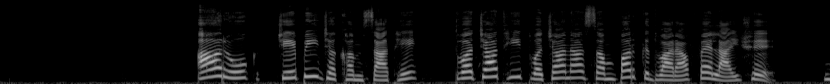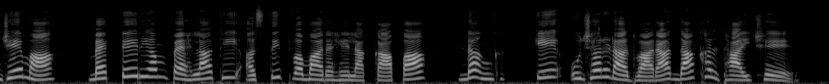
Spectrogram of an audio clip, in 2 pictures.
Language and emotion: Gujarati, neutral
